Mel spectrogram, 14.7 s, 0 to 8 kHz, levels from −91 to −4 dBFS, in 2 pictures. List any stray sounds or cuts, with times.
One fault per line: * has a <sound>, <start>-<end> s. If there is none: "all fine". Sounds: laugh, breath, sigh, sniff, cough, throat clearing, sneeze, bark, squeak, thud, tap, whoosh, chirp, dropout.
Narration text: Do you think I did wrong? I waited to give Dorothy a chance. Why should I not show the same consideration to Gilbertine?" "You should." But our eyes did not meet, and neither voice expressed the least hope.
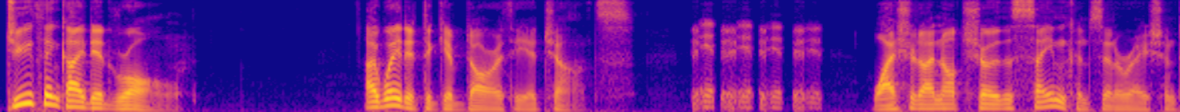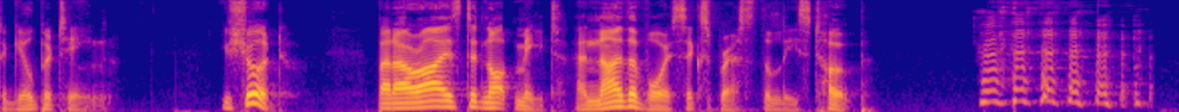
* has a laugh, 4.3-5.2 s
* has a laugh, 13.5-14.6 s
